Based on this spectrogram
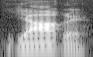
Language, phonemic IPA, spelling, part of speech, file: German, /ˈjaːʁə/, Jahre, noun, De-Jahre.ogg
- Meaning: 1. nominative/accusative/genitive plural of Jahr "years" 2. dative singular of Jahr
